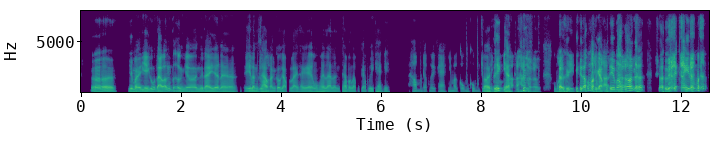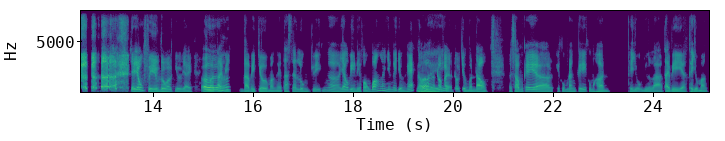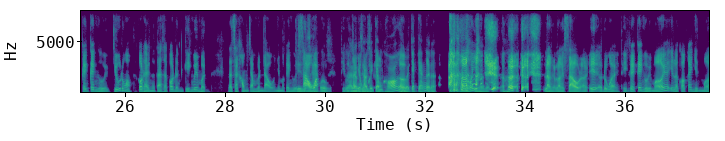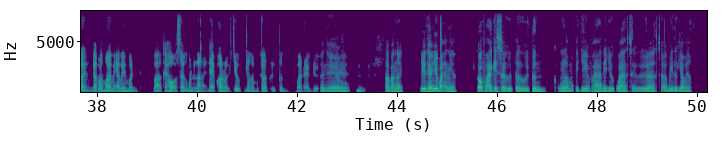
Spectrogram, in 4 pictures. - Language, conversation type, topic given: Vietnamese, podcast, Bạn vượt qua nỗi sợ bị từ chối như thế nào?
- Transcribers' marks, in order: unintelligible speech; chuckle; laughing while speaking: "Ừ, cái đó mà gặp … hay lắm á!"; laugh; laughing while speaking: "ừ"; laugh; other background noise; tapping; laugh; laughing while speaking: "đó"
